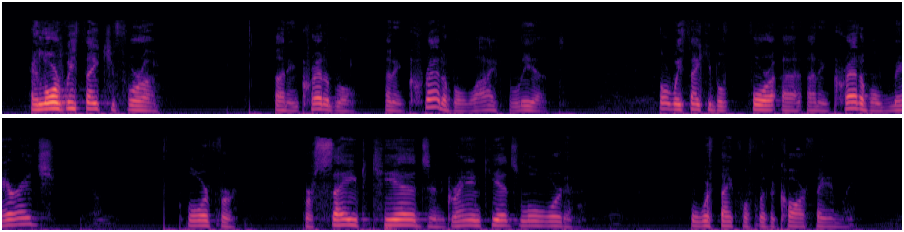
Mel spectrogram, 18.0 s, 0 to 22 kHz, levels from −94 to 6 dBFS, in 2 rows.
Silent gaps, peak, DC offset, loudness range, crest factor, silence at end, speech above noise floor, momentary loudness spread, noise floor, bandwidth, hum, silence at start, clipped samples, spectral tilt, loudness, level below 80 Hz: none; -12 dBFS; under 0.1%; 8 LU; 26 dB; 0.65 s; 44 dB; 18 LU; -80 dBFS; 11 kHz; none; 0.3 s; under 0.1%; -7.5 dB/octave; -36 LUFS; -68 dBFS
